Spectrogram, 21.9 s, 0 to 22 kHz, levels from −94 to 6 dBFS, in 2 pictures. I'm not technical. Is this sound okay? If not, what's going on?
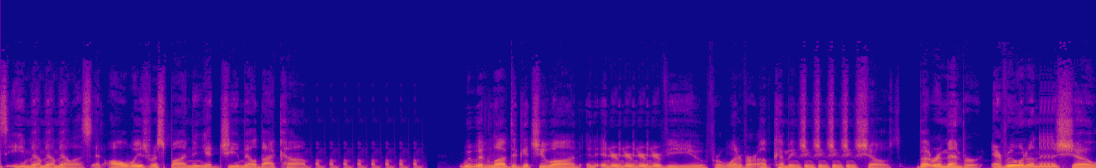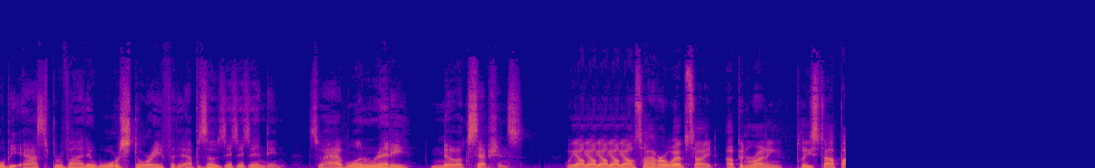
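No. The speech has two problems.

Repeated frames: the same short slice of sound, usually about 0.14 s long, plays again several times in a row, so the audio stutters. This happens at 0.39–0.67 s (just before "us at alwaysresponding at"), 3.15–4.26 s (eight extra repeats, adding about 1.1 s), 6.17–6.59 s (between "get you on and" and "you for one of"), 8.03–8.59 s, 10.41–10.52 s (between "remember everyone on" and "show will be asked"), 13.26–13.50 s and 16.78–17.24 s.

Audio dropout to silence: at 19.41 s the sound cuts out to total silence, with no background noise, and stays silent to the end. The likely cause is that the input was lost while recording continued, so anything said after that point is missing.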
